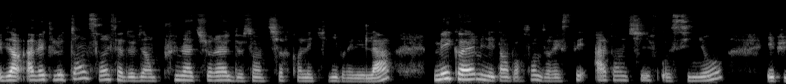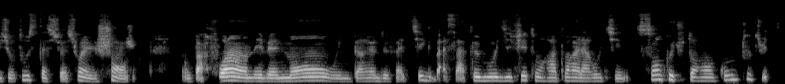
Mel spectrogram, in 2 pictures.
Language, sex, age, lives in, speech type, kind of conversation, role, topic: French, female, 20-24, France, read, expert-assistant, expert, Est-ce utile ou risqué de jouer sur nos habitudes pour nous aider à économiser?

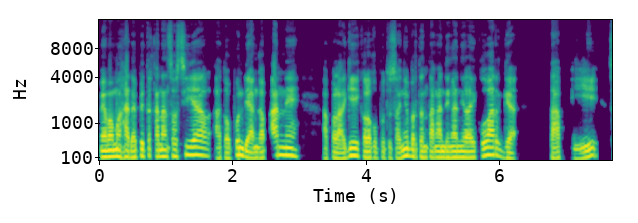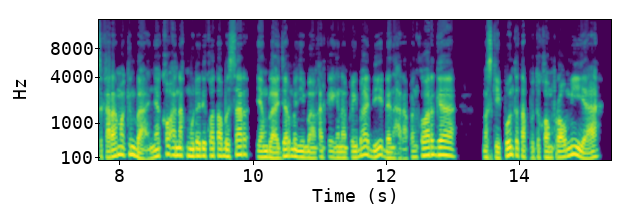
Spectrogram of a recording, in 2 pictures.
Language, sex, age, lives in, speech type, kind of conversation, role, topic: Indonesian, male, 25-29, Indonesia, read, expert-assistant, expert, Bagaimana budaya di Indonesia mempengaruhi cara seseorang menetapkan dan mengejar tujuan pribadi mereka?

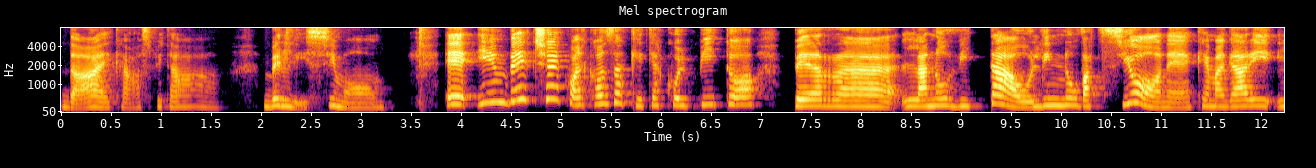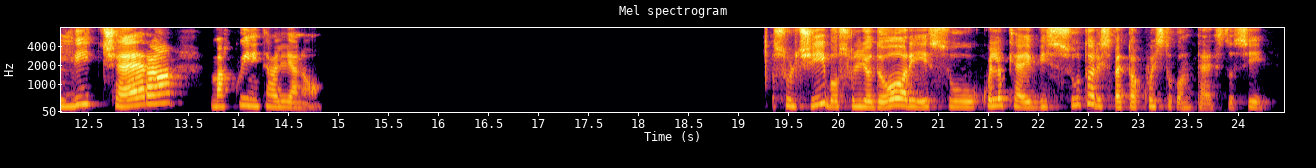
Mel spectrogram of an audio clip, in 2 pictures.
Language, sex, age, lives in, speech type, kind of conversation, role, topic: Italian, female, 40-44, Italy, conversation, podcast, host, Hai un ricordo di viaggio legato a un odore o a un sapore?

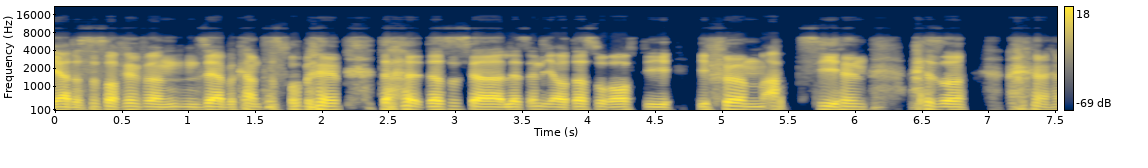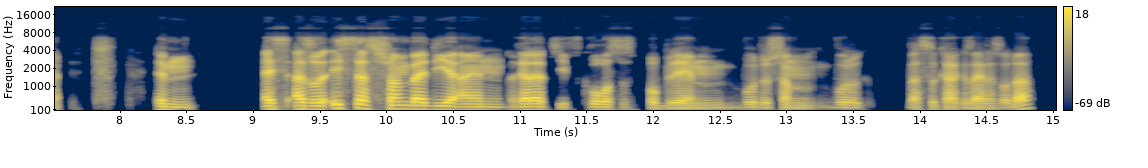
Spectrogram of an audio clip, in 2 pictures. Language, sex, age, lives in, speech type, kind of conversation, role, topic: German, male, 18-19, Germany, conversation, advice, advisor, Wie bringt dich die Angst, etwas zu verpassen, dazu, unnötige Dinge zu kaufen?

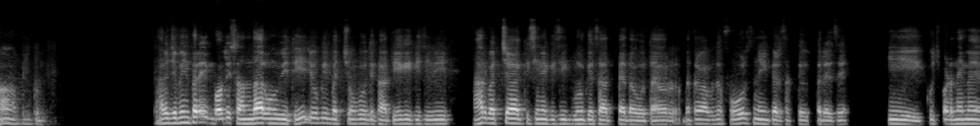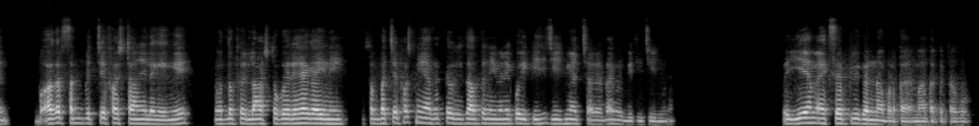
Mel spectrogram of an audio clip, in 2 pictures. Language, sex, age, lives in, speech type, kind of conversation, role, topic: Hindi, male, 35-39, India, conversation, unstructured, none, कौन-सा फिल्मी किरदार आपको सबसे ज़्यादा प्रभावित करता है?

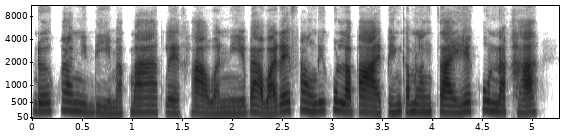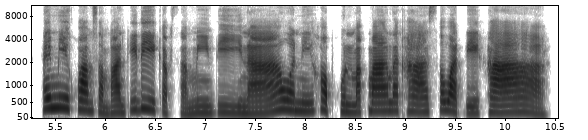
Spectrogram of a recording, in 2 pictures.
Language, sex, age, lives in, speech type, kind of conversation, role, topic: Thai, female, 35-39, Thailand, conversation, advice, advisor, คุณจะหาสมดุลและเวลาสำหรับตัวเองนอกเหนือจากการเลี้ยงลูกได้อย่างไร?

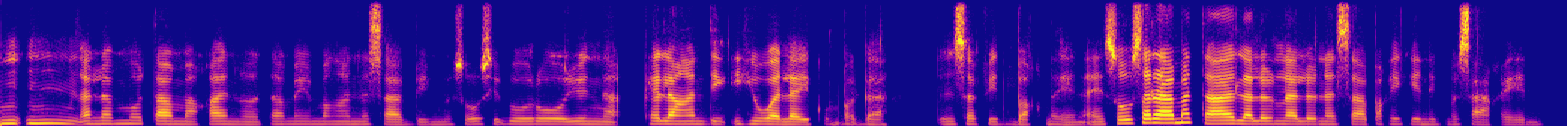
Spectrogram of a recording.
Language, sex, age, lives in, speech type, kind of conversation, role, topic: Filipino, female, 25-29, Philippines, conversation, advice, user, Paano ako tatanggap ng puna nang hindi ito ginagawang personal?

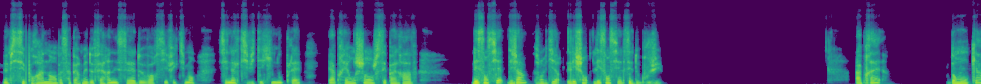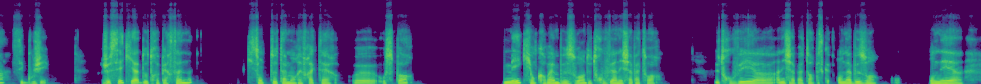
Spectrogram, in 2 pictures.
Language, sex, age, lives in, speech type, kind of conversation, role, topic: French, female, 45-49, France, conversation, podcast, guest, Quel impact ce hobby a-t-il sur ton moral ou ton stress ?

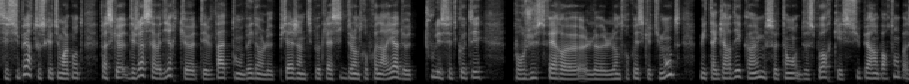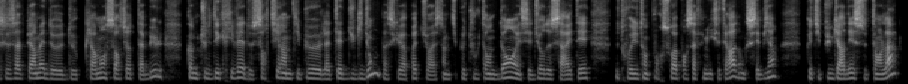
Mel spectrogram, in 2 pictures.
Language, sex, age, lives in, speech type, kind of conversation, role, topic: French, male, 25-29, France, conversation, advice, advisor, Comment gérer la culpabilité de négliger ma famille et ma santé au profit de ma startup ?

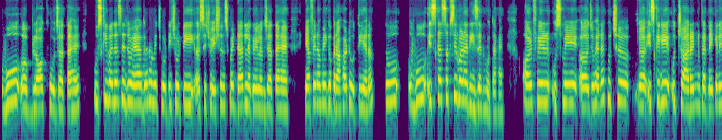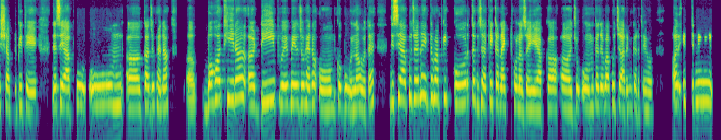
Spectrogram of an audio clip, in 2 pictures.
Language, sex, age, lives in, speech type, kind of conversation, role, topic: Hindi, female, 25-29, India, conversation, podcast, guest, Kaunse simple saadhan ne aapki sabse zyada madad ki?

